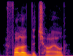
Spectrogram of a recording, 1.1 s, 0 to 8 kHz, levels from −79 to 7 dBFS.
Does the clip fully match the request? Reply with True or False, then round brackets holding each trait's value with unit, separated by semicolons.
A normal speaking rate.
False (215 wpm)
